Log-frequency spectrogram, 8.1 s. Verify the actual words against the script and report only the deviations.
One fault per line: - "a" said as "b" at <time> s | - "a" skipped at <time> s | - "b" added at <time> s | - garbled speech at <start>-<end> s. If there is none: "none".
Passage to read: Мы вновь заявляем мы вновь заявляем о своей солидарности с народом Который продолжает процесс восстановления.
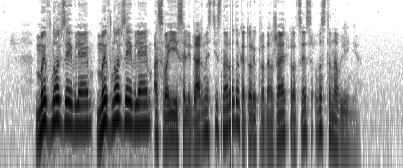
none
